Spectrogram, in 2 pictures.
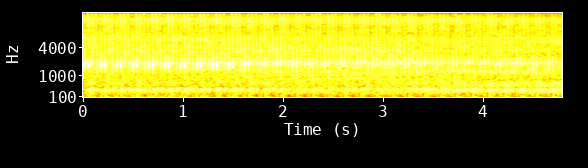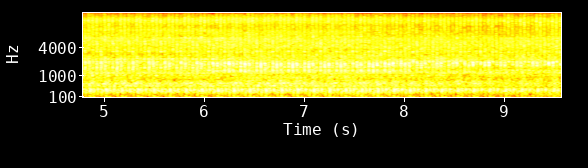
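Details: Ford Fiesta 1.6 TDCi diesel with a rough idle: a steady clatter with an uneven throbbing pulse about three times a second. It still smokes acrid when revved.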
